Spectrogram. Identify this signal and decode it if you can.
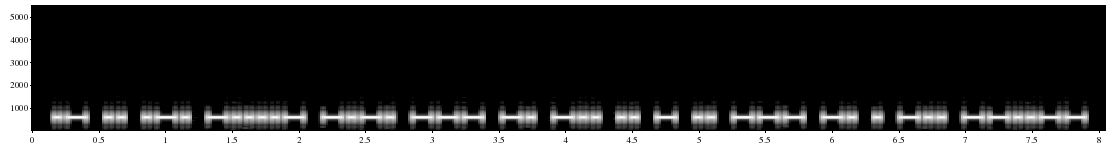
Morse code, heard as a keyed tone, about 25 wpm, 600 Hz. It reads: AIR-CONDITIONED,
